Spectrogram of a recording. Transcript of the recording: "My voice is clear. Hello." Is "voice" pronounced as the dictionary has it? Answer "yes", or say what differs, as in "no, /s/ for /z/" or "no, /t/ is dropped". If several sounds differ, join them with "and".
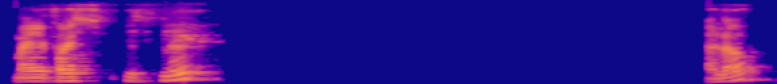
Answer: no, /f/ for /v/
